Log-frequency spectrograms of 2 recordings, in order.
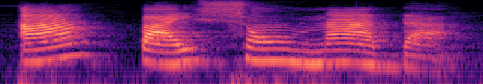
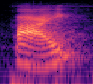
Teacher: quando eu falo pai, o A sai forte, pai, mas o I sai fraquinho, não é? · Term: ditongo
